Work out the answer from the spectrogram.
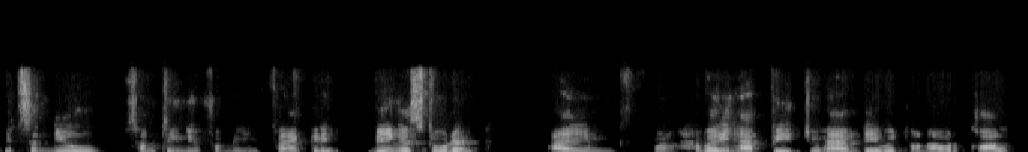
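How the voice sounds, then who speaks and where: A man hosting a tech podcast interview, halting and repeating words as he forms his questions. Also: medium pitch, darkish tone, dry recording, low-quality recording. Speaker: podcast host.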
